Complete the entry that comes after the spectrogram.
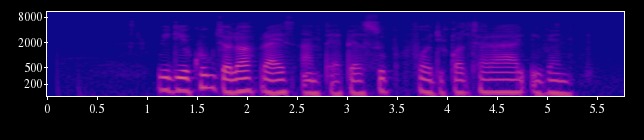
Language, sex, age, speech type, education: Nigerian Pidgin, female, 46-60, read, secondary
